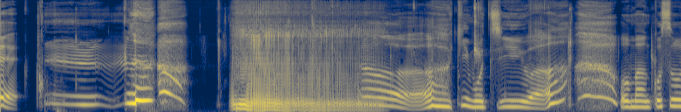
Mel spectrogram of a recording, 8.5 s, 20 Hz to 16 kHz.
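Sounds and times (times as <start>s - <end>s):
speech: 0.0s - 3.8s, 4.6s - 8.5s
loud farts: 2.9s - 4.8s.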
